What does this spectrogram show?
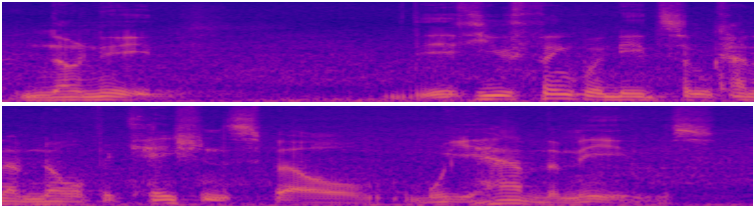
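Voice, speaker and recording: A man playing a gruff, world-weary investigator in an audio drama, terse, guarded and dry in his delivery. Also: sits low, unhurried, a little hiss or hum, poor audio. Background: prominent music.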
